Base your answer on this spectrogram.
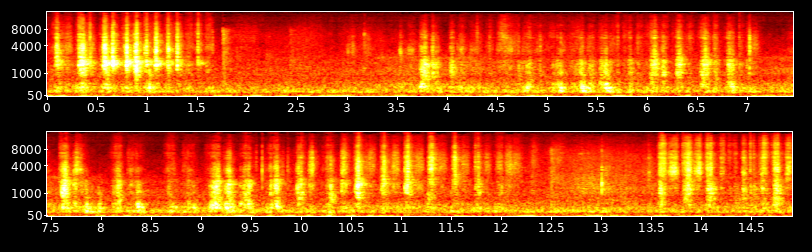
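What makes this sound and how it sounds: A wooden stylus scratches a flat, black-coated scratch-art card in quick, irregular strokes, making dry, bright, rasping scrapes. The scratching is loudest at the start, softens into a quieter stretch, then returns in dense bursts as the stroke moves to the top edge of the sheet by the end.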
